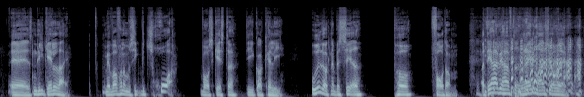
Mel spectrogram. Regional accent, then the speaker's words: Region of Southern Denmark, Denmark; jeg er fra Fyn

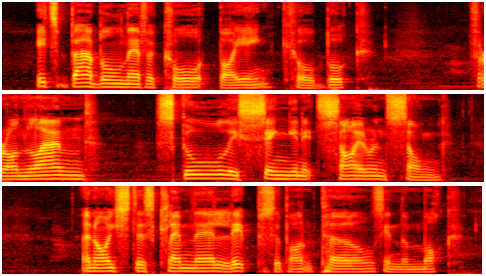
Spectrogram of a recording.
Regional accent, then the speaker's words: West Midlands, United Kingdom; When I was growing up in the Black Country, old people had much stronger, not just stronger accents.

